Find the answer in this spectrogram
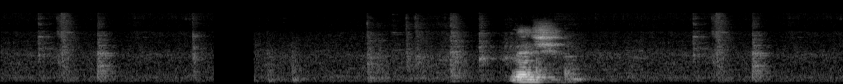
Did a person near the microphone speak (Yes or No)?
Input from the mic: Yes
